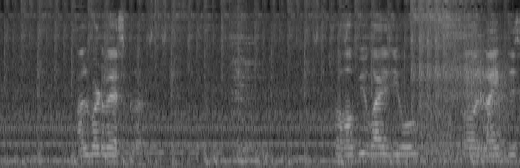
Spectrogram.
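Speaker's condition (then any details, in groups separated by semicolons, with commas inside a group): No condition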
